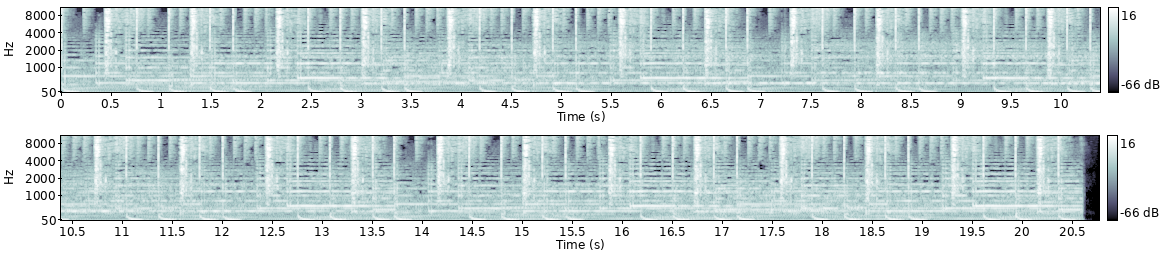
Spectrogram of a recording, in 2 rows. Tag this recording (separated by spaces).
80s dark evil future synth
